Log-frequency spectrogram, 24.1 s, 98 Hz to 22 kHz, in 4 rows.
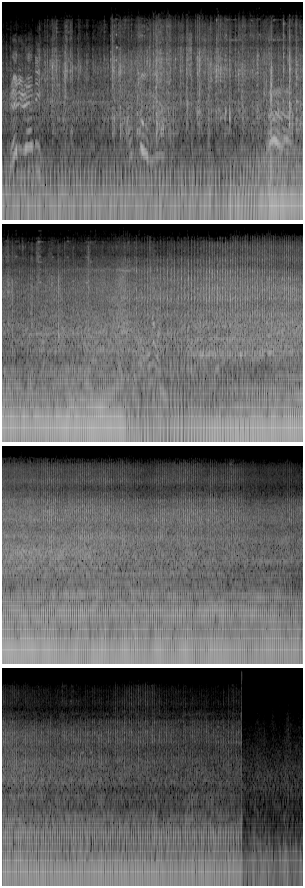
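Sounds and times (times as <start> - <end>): utility vehicle engine running: 0.0 - 22.9.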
